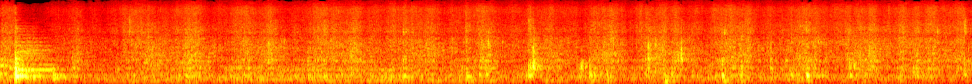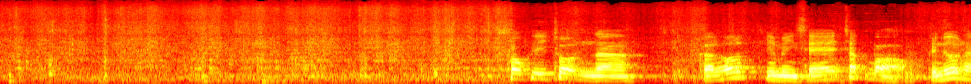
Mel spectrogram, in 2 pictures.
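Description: Gloved hands toss shredded vegetables in a metal bowl with a soft rustle.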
